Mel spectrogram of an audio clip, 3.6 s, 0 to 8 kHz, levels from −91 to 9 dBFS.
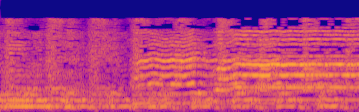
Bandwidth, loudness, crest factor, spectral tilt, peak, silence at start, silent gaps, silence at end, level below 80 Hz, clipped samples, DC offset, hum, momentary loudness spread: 5 kHz; -14 LUFS; 14 dB; -10.5 dB/octave; -2 dBFS; 0 s; none; 0 s; -54 dBFS; under 0.1%; under 0.1%; none; 10 LU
